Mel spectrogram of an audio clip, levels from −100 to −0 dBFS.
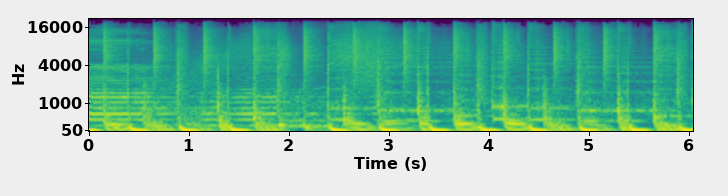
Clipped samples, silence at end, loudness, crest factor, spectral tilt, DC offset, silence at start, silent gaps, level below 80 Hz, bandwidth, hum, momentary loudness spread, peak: under 0.1%; 0 s; -9 LUFS; 8 dB; -4.5 dB/octave; under 0.1%; 0 s; none; -10 dBFS; 19.5 kHz; none; 2 LU; 0 dBFS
